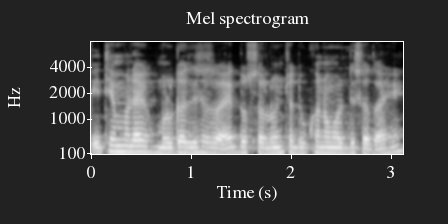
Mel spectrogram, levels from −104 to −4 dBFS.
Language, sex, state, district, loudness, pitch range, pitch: Marathi, male, Maharashtra, Dhule, -15 LUFS, 130-140 Hz, 130 Hz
